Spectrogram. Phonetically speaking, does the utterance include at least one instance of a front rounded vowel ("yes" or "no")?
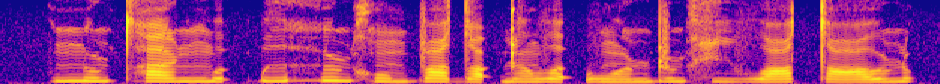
no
